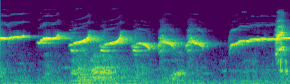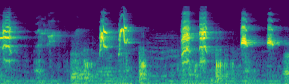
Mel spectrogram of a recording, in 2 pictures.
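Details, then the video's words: A female Oriental magpie-robin sings continuously toward rivals: a chain of fluid, wavering whistled phrases followed by spaced, sharp, high chip notes. "suara burung kacer gacor ngeplong memanggil lawan"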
